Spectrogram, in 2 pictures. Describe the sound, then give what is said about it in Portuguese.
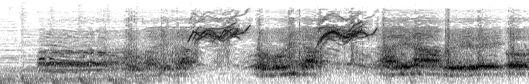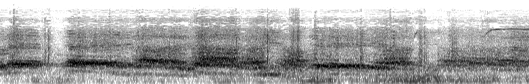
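A large crowd of football supporters chants, in unison, a song whose melody is widely used across Argentina. The massed voices are loud and continuous with rhythmic swells, and a few piercing whistles or shouts rise above the roar. “a La famosa banda de San Martín, que é a barra brava do, do Chacarita”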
